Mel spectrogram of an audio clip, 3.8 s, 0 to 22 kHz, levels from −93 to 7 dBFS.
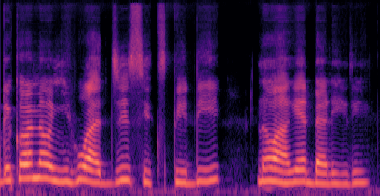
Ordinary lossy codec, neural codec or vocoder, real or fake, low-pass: none; codec, 44.1 kHz, 2.6 kbps, SNAC; fake; none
